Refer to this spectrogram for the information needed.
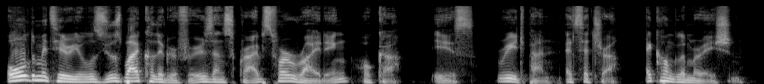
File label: english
